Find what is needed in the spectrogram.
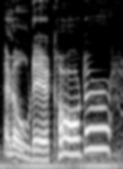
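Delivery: very high, loud imitation; mimicked greeting. Streamer mimicking how he greets Carter, high mimicked voice. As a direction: put on a high, blaring mimic voice. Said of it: "that's how he sounds".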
